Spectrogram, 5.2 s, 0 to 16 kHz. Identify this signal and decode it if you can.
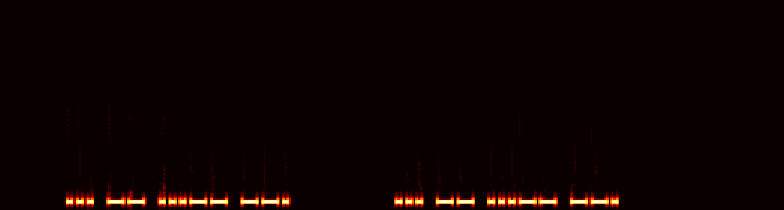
Morse code, heard as a keyed tone, about 36 wpm, 700 Hz. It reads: SM3G SM3G
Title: DXCC-100 Call Signs - 4 Characters - Repeated 2x - 35wpm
